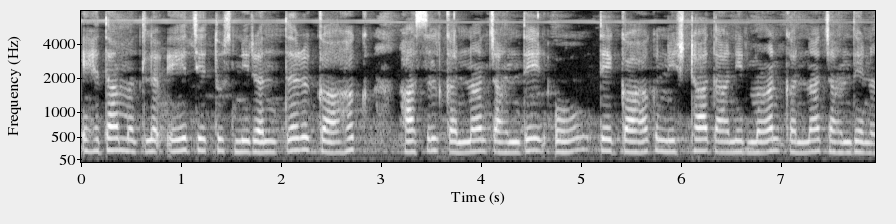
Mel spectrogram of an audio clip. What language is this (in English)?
Dogri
